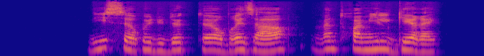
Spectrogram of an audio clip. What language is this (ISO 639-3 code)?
fra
